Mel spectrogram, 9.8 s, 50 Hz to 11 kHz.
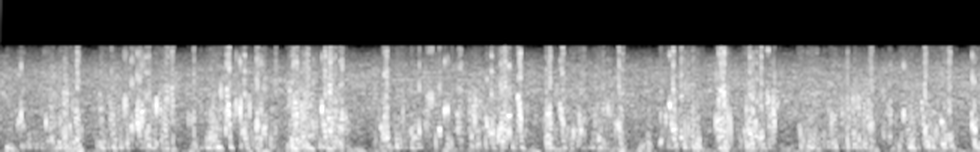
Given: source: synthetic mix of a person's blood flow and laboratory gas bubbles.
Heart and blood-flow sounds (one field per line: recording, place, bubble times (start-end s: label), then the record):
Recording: Doppler ultrasound of blood flow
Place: precordium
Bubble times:
0.05-0.85 s: bubbles
0.93-1.78 s: bubbles
1.85-2.76 s: bubbles
2.84-3.53 s: bubbles
3.73-5.29 s: bubbles
5.42-6.28 s: bubbles
6.45-6.54 s: bubbles
6.56-7.04 s: bubbles
7.12-7.79 s: bubbles
7.95-8.78 s: bubbles
8.81-8.93 s: bubbles
8.96-9.58 s: bubbles
9.68-9.81 s: bubbles
From the record:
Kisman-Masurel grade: 444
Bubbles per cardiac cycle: continuous sound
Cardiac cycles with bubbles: 100%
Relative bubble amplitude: maximal (0.775 to 0.999)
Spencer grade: 4 (maximum detectable bubble signal sounding continuously throughout systole and diastole of every cardiac period, and overriding the amplitude of the normal cardiac signals)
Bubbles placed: anywhere in the cardiac cycle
